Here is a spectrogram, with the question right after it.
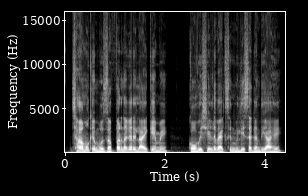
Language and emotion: Sindhi, neutral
